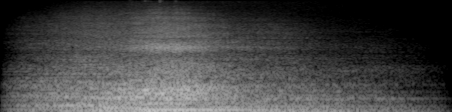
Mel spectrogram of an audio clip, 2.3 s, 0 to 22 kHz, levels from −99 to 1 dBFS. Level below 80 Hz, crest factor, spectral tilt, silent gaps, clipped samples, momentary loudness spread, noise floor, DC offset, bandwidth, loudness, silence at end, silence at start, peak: -40 dBFS; 16 dB; -5.5 dB/octave; none; under 0.1%; 20 LU; -53 dBFS; under 0.1%; 17 kHz; -31 LUFS; 0.15 s; 0.05 s; -16 dBFS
